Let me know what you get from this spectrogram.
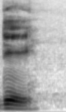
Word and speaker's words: des: اما دي اخرها اس، لا تنطق الاس، زي دي ستيلو، اقلام.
